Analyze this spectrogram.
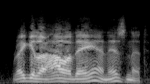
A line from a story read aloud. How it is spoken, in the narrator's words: Larry said dryly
